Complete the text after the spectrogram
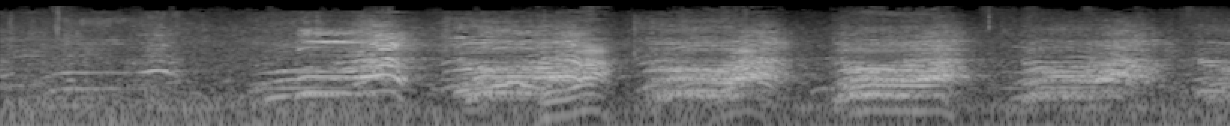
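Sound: crowd of fans screaming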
